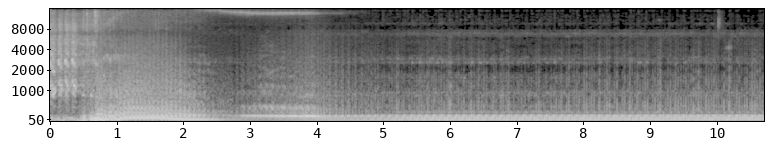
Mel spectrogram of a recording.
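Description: A Dodge Dakota truck with a Mopar Magnum engine cranks and fires up loudly, revving briefly before dropping into a steady, rumbling idle that continues close by without talk.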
